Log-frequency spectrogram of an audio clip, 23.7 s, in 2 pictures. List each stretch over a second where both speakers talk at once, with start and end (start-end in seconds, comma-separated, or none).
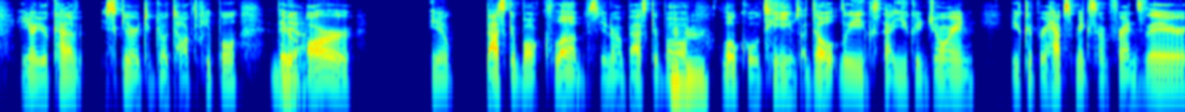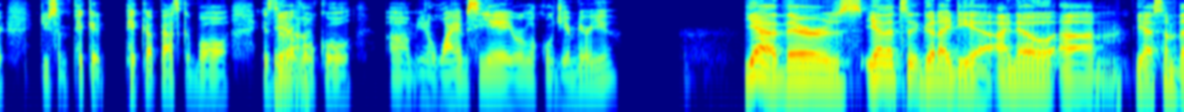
none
